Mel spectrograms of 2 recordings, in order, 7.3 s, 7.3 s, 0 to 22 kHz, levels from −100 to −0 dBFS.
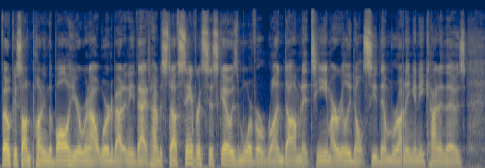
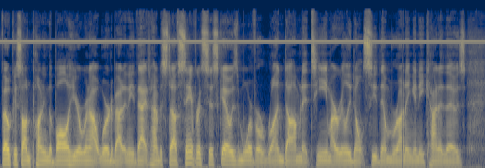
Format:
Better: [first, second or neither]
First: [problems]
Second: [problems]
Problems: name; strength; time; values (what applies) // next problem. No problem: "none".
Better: first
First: none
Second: high-pitched whine; loud; throughout; 8 kHz, 8 dB below the speech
